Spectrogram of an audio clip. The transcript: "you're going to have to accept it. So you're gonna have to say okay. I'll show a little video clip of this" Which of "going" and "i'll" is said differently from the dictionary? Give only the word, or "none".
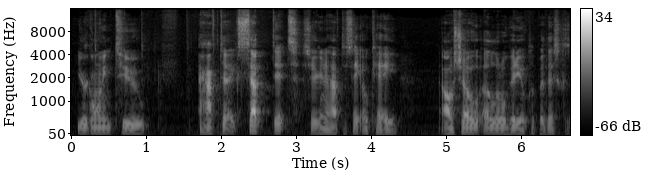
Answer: none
